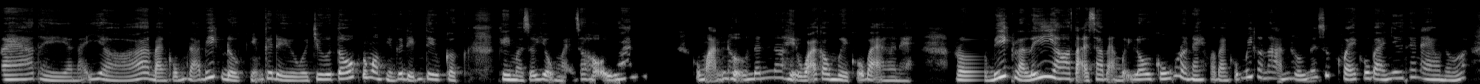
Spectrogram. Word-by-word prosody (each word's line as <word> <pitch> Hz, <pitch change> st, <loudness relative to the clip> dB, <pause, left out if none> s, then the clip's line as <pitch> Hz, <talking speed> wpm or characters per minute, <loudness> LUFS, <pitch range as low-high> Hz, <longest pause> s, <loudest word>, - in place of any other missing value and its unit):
Thật 225 Hz, -, +1 dB
ra -, -, +4 dB, 0.2 s
á, 255 Hz, -, -5 dB
thì 190 Hz, -7 st, -2 dB
nãy 180 Hz, -, -9 dB
giờ 190 Hz, -7 st, -2 dB
á, 265 Hz, +4 st, 0 dB
bạn 180 Hz, -6 st, -1 dB
cũng 185 Hz, +6 st, -4 dB
đã 220 Hz, -, -3 dB
biết 315 Hz, +8 st, +1 dB
được 190 Hz, -7 st, +1 dB
những 235 Hz, -, -6 dB
cái 275 Hz, -, +1 dB
điều 180 Hz, -6 st, 0 dB
chưa 235 Hz, +3 st, +3 dB
tốt, 275 Hz, +6 st, +3 dB
đúng -, -, +1 dB
không? 285 Hz, -4 st, +2 dB
Những 190 Hz, -, -1 dB
cái 255 Hz, -, +2 dB
điểm 240 Hz, +3 st, -1 dB
tiêu 235 Hz, -3 st, +2 dB
cực 195 Hz, -3 st, -2 dB, 0.4 s
khi 225 Hz, -2 st, +5 dB
mà 200 Hz, -3 st, +3 dB
sử 200 Hz, -, -2 dB
dụng 215 Hz, -3 st, +1 dB
mạng 170 Hz, -, -9 dB
xã 235 Hz, -, -4 dB
hội 235 Hz, -, 0 dB
quá 240 Hz, +3 st, 0 dB
mức 335 Hz, -, -10 dB, 0.5 s
cũng 220 Hz, -, -2 dB
ảnh 245 Hz, +5 st, 0 dB
hưởng 245 Hz, -3 st, +1 dB
đến 265 Hz, +4 st, -3 dB
hiệu 230 Hz, -5 st, +1 dB
quả 195 Hz, +4 st, +3 dB
công 240 Hz, -1 st, +2 dB
việc 200 Hz, -3 st, +2 dB
của -, -, -2 dB
bạn -, -, 0 dB
rồi 180 Hz, -, -4 dB
nè. 165 Hz, -1 st, -7 dB, 0.4 s
Rồi 195 Hz, -2 st, +1 dB
biết 330 Hz, -, +6 dB
là 270 Hz, -, +3 dB
lý 235 Hz, -, +6 dB
do 265 Hz, -5 st, +3 dB
tại 180 Hz, -, +1 dB
sao 230 Hz, +5 st, -1 dB
bạn 200 Hz, -, -4 dB
bị 185 Hz, -, -4 dB
lôi 230 Hz, +1 st, +2 dB
cuốn 255 Hz, +2 st, +1 dB
rồi 310 Hz, -, +1 dB
nè, 220 Hz, -3 st, +3 dB
và -, -, -6 dB
bạn 190 Hz, -1 st, -3 dB
cũng 235 Hz, +6 st, -6 dB
biết 350 Hz, +2 st, -1 dB
là 335 Hz, -, -4 dB
nó 290 Hz, 0 st, -7 dB
ảnh 250 Hz, -2 st, -3 dB
hưởng 220 Hz, -4 st, -1 dB
đến 320 Hz, -, -6 dB
sức 420 Hz, +5 st, -4 dB
khỏe 235 Hz, -7 st, 0 dB
của 280 Hz, +3 st, 0 dB
bạn 235 Hz, -4 st, 0 dB
như 285 Hz, +2 st, -4 dB
thế 335 Hz, -, -7 dB
nào 235 Hz, -8 st, -1 dB
nữa. 200 Hz, +5 st, -1 dB
230 Hz, 305 wpm, -23 LUFS, 195-260 Hz, 0.5 s, biết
